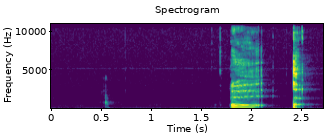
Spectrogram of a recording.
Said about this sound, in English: I couldn't get that burp out. You're nasty. I know.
